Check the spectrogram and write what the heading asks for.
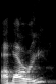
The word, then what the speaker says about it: Amaru: Tupac Amaru Shakur isn't it Amaru? It's Tupac's middle name and it's pronounced Amaru.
